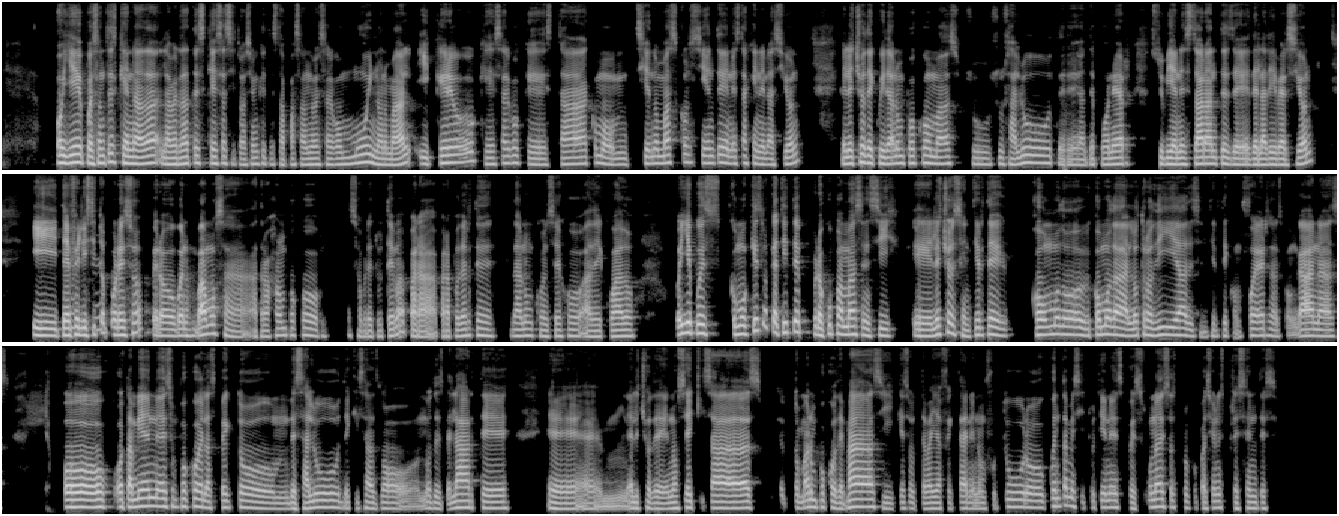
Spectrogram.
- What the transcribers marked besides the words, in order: none
- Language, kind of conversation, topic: Spanish, advice, ¿Cómo puedo equilibrar la diversión con mi bienestar personal?
- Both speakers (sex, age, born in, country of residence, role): female, 35-39, Mexico, Germany, user; male, 30-34, Mexico, France, advisor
